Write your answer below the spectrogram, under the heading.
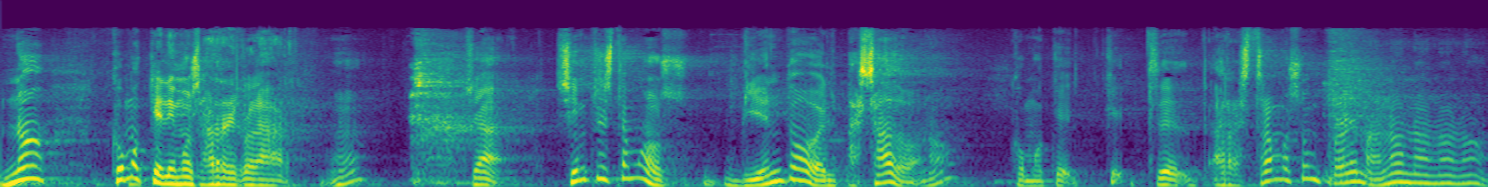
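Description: This man's high voice swings very widely in pitch at a fairly slow pace. Long pauses come often. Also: big swings in loudness. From Basque Country, Gipuzkoa; Basque Country. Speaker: agronomist and farmer; speaker. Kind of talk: panel discussion talk. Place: meeting room. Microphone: podium.

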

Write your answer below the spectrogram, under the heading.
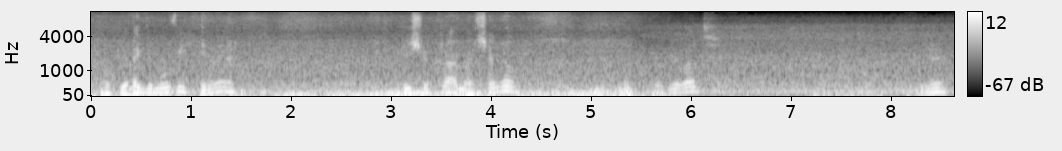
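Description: A man's slow, lively-toned speech at a fairly high pitch, with long, frequent pauses and clear background noise.

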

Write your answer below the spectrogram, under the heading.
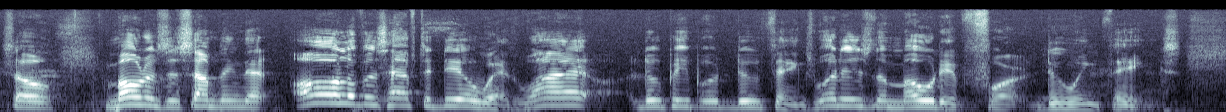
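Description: A man's high-pitched voice at a fairly slow pace, with very wide pitch swings. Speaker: pastor. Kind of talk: sermon. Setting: church. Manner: animated. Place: church.

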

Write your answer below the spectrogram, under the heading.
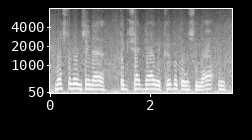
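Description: In a West Country accent, a man speaks at a moderate pace with a fairly high pitch and monotone, flat intonation, the sound dry with no echo and light background noise. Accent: West Country (Exmoor). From Exmoor, Somerset. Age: old. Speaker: local farmer interviewee. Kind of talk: interview answer. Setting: outdoors. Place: open country.

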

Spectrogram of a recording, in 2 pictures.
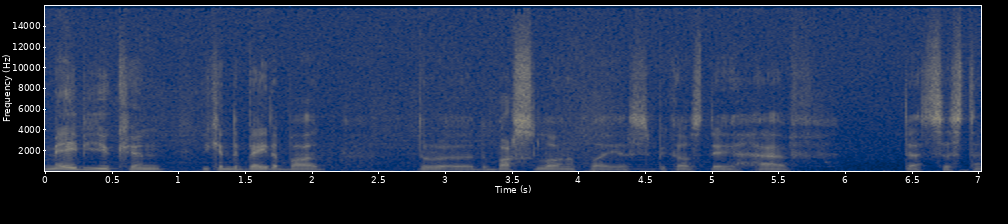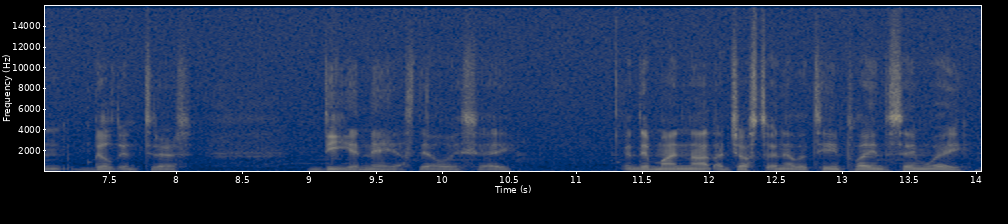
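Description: A man with a Dutch accent, fairly low in pitch, with ordinary pitch variation and long, frequent pauses. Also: moderate pace. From Netherlands. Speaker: gaming YouTuber. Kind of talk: live gameplay commentary. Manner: casual, chatty with frequent fillers.

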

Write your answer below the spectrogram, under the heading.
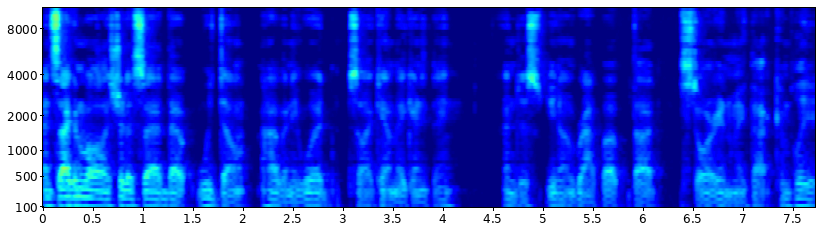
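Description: A man's very deep, low voice with vocal fry and a dark, mellow tone, at a moderate pace with ordinary pitch variation, over a quiet background. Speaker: vlogger. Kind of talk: casual vlog chat. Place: home room. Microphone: phone near.

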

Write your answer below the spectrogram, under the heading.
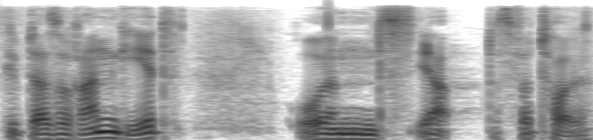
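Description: A man speaks at medium pitch. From Germany. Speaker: science fiction author. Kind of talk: interview answer. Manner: casual, enthusiastic.

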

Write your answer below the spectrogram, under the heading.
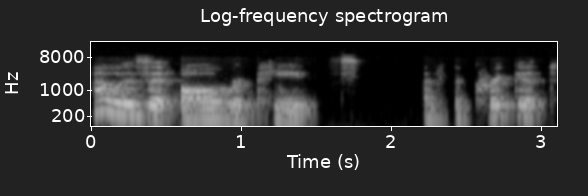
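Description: The woman speaks at a very slow pace, her sound dry and close with no echo. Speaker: poetry reader. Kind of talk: poem reading. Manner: measured, lyrical, slow.

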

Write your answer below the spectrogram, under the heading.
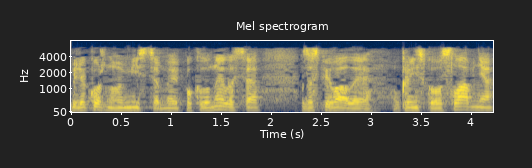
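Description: At a fairly low pitch, a man talks at a moderate pace with fairly even intonation. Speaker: studio guest. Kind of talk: TV interview. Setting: studio. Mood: firm, serious. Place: studio. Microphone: lapel.

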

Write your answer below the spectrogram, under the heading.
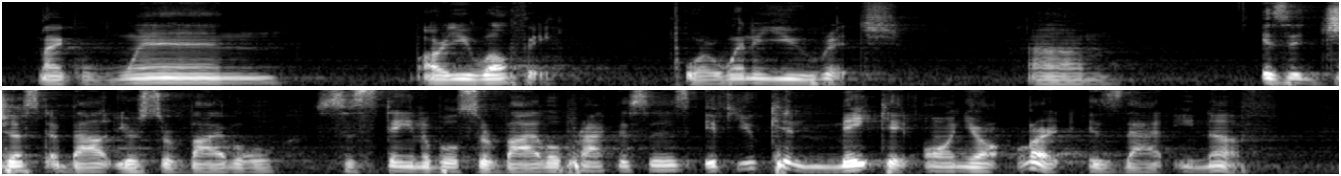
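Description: A man with a fairly low pitch speaks at a fairly slow pace, his intonation fairly even and his pauses long and frequent. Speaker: audience member, artist; audience member. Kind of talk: audience question. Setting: stage with audience. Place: hall. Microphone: handheld.

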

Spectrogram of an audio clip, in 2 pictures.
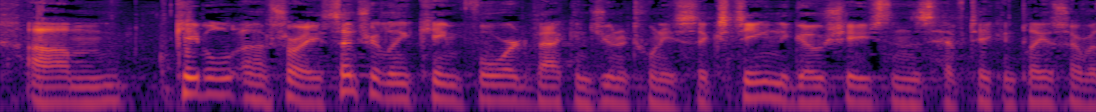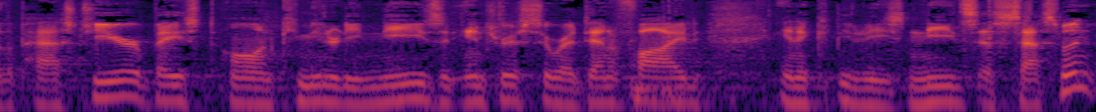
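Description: A man speaks at a very fast pace with fairly even intonation. Light background noise can be heard. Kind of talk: meeting chairing, reading briefing. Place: hall. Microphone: podium.

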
